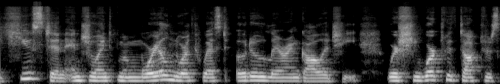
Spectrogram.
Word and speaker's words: otolaryngology: Bowden, Senior Fellow Otolaryngology and Sleep Medicine.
